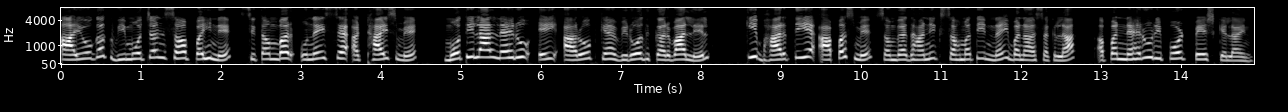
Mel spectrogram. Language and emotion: Maithili, neutral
